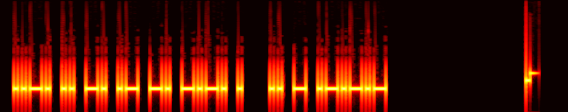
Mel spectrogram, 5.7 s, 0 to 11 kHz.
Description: Morse code, heard as a keyed tone, about 30 wpm, 700 Hz. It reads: FINANCE IT.
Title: Sentences from Top 1500 Words 30wpm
